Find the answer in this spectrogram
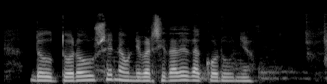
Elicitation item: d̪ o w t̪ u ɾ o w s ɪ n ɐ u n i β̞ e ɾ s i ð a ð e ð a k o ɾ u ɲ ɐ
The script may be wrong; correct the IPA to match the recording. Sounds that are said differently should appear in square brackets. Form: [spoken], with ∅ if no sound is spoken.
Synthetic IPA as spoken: d̪ o w t̪ [o] ɾ o w s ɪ n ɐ u n i β̞ e ɾ s i ð a ð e ð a k o ɾ u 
